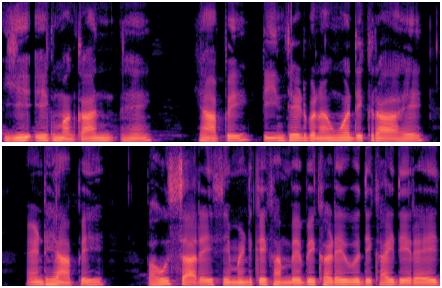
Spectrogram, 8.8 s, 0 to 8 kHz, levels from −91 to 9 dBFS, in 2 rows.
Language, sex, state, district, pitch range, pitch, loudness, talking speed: Hindi, male, Jharkhand, Jamtara, 125-140 Hz, 130 Hz, -19 LUFS, 180 wpm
